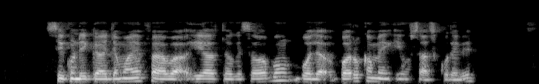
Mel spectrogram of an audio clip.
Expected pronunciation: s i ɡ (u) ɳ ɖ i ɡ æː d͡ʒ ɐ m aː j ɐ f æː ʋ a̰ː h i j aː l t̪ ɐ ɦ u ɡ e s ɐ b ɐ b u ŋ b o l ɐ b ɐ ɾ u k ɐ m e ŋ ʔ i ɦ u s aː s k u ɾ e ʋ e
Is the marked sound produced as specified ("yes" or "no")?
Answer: yes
